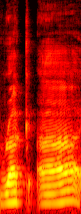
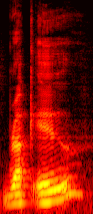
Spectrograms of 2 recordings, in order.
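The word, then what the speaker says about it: Ruca: Not Ruck-uh, it's Ruck-oo.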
